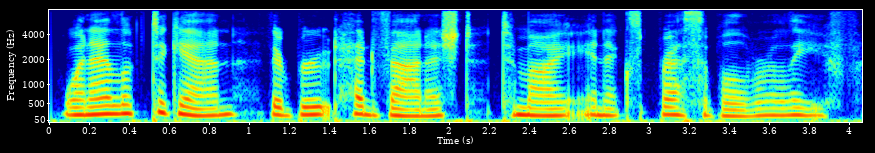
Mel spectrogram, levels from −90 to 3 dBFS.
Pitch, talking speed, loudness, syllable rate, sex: 190 Hz, 175 wpm, -15 LUFS, 5.9 syllables/s, female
